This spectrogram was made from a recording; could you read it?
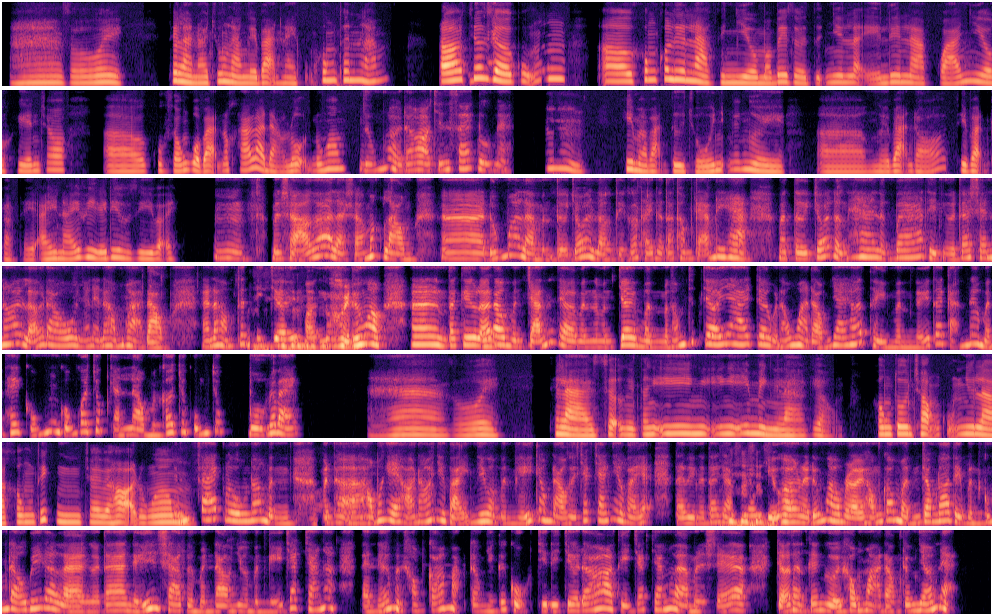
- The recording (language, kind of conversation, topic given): Vietnamese, advice, Làm sao để từ chối lời mời đi chơi một cách lịch sự mà không thấy áy náy?
- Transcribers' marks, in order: distorted speech; other background noise; tapping; "một" said as "ừn"; laughing while speaking: "người"; laugh; "người" said as "ừn"; static; laugh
